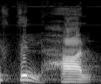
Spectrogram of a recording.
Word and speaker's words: فی الحال: ہے کا استعمال ہے۔ تو یہاں آپ دیکھیے کہ الف لام کے بعد ہے استعمال ہو رہا ہے جو کہ حروف قمری میں سے ایک ہے، اس لیے الف لام کو آپ تلفظ میں لا رہے ہیں، یعنی فی الحال۔ ٹھیک اسی طرح سے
